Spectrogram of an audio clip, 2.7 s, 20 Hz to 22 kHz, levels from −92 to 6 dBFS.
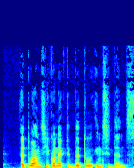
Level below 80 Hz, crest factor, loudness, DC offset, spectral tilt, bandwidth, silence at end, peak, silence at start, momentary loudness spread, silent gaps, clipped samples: -56 dBFS; 18 dB; -23 LUFS; under 0.1%; -6 dB/octave; 16 kHz; 0 s; -6 dBFS; 0.4 s; 9 LU; none; under 0.1%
